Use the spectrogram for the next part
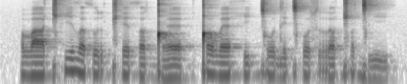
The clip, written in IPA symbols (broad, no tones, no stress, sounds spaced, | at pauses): β a ǁʰ i ð ʌ θ u r ǁʰ e θ ʌ ɡ͡ǃ ɛ | ǃ ʌ β ɛ h i ɡ͡ǀ o d e ǀʰ o s r ʌ ɡ͡ǁ ʌ ɡ͡ǀ i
